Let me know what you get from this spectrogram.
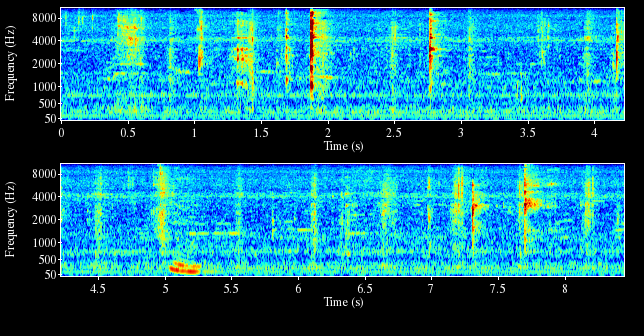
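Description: A person chewing a mouthful of cooked vegetable soup greens, with scattered soft clicks and smacks of the mouth. A short low falling vocal sound comes about five seconds in, over a steady low hum.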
